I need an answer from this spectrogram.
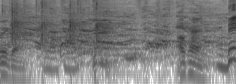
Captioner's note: audience applauding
